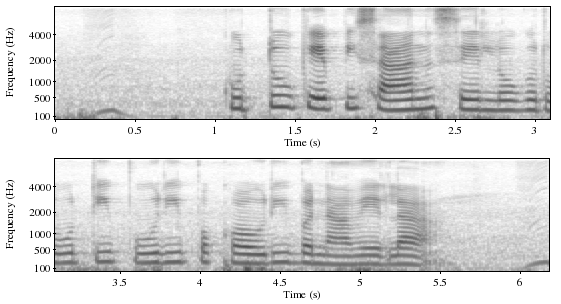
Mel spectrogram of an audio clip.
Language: Bhojpuri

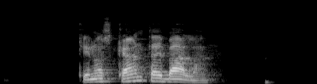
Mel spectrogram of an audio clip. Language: Interlingua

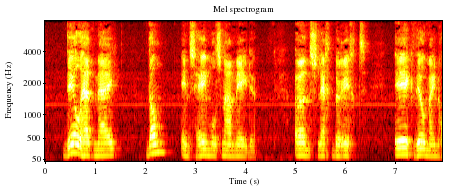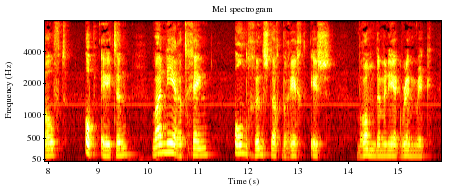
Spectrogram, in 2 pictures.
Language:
Dutch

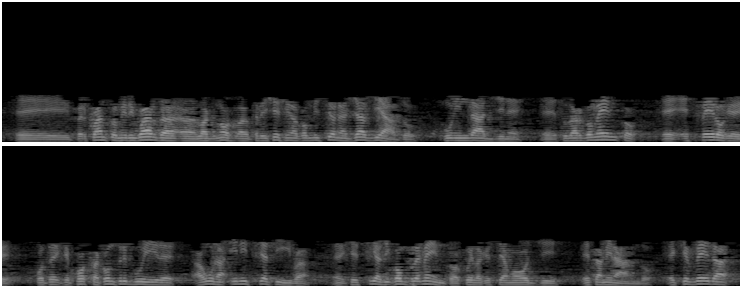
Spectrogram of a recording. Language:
Italian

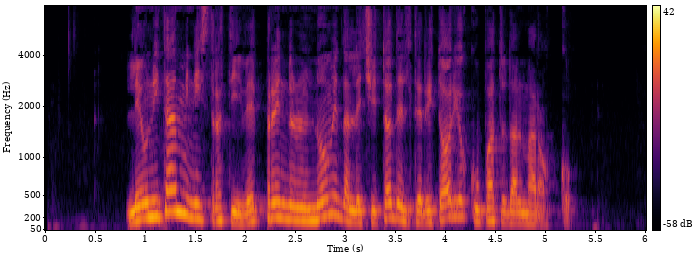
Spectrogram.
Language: Italian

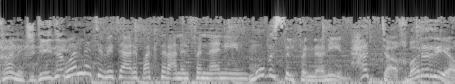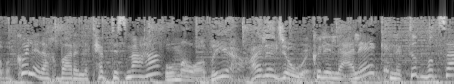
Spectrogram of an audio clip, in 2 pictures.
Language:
Arabic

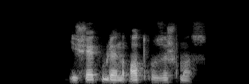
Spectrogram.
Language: Tatar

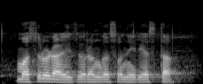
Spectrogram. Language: Marathi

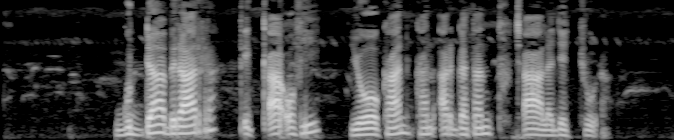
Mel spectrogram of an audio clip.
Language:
Oromo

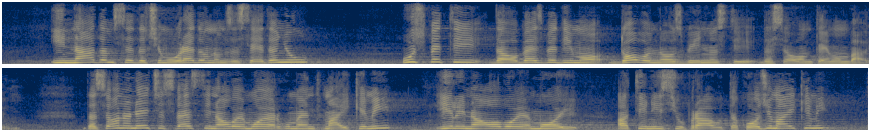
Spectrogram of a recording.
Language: Serbian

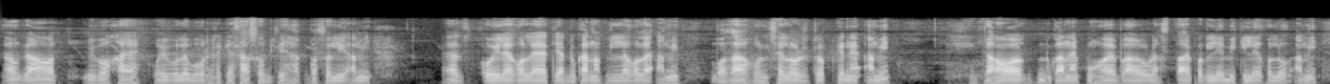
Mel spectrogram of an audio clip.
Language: Assamese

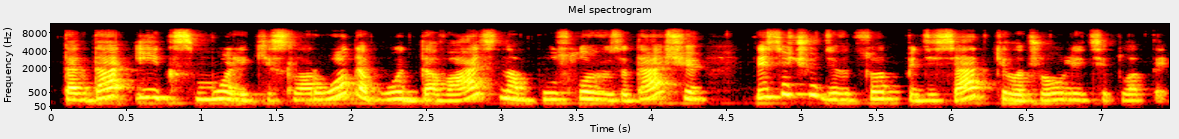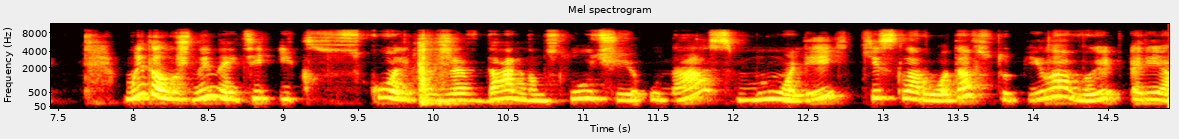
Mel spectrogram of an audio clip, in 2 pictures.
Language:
Russian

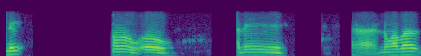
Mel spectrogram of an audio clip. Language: Bodo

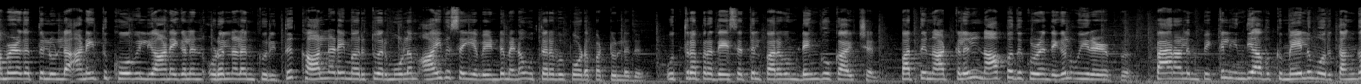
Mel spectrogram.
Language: Tamil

